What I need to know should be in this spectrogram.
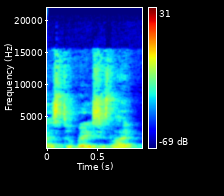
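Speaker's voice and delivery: normal talking voice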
